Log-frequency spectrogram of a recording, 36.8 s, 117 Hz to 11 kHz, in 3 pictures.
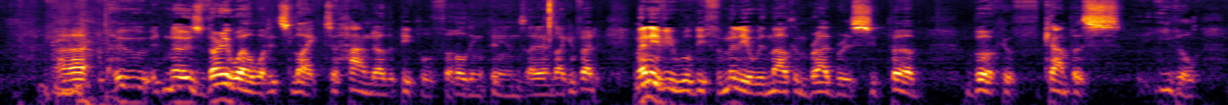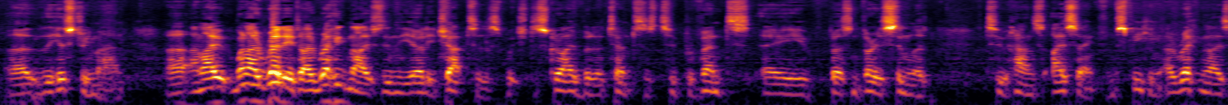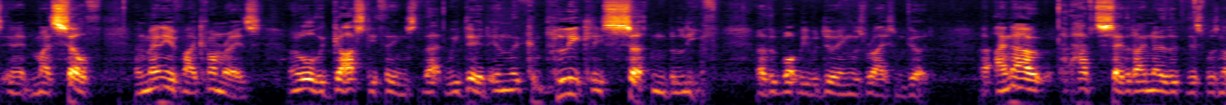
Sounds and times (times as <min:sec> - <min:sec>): Narration, monologue: 0:00.0 - 0:36.8
Male speech, man speaking: 0:00.5 - 0:21.6, 0:22.2 - 0:36.8.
